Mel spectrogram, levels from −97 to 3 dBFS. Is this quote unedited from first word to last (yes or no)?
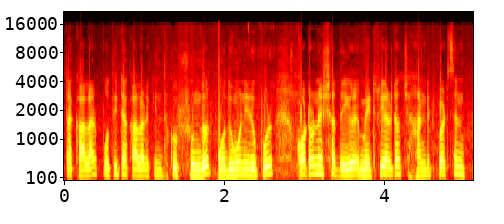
no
